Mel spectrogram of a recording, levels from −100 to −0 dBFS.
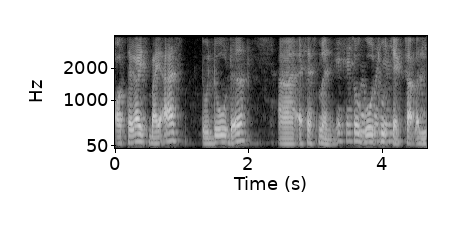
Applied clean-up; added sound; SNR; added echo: none; none; none; none.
